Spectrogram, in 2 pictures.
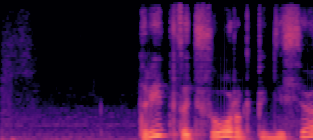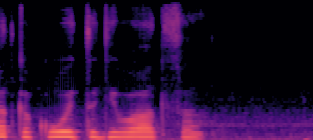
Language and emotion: Russian, neutral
